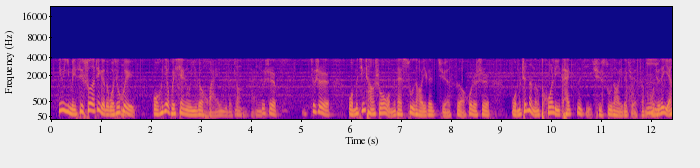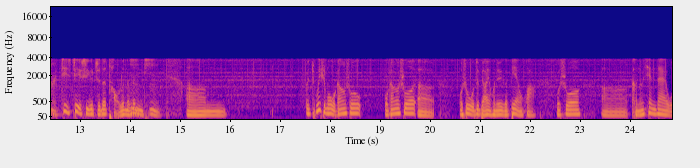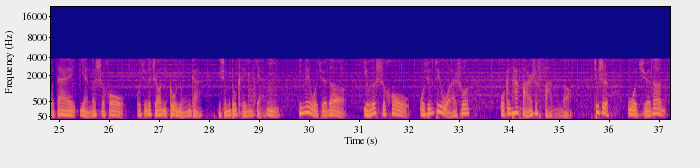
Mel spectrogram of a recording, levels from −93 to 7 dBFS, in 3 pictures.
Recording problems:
high frequencies cut off; severe; nothing above 4 kHz
hiss; faint; throughout; 20 dB below the speech
crackle, like an old record; faint; 30 dB below the speech

